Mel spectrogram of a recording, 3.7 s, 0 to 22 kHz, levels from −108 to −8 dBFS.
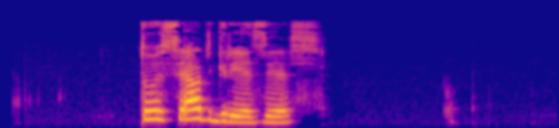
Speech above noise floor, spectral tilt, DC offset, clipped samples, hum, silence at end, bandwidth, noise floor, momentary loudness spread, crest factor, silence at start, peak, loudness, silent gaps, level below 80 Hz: over 67 dB; -4.5 dB/octave; under 0.1%; under 0.1%; none; 1.65 s; 11.5 kHz; under -90 dBFS; 12 LU; 22 dB; 0.95 s; -6 dBFS; -24 LUFS; none; -86 dBFS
